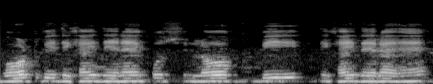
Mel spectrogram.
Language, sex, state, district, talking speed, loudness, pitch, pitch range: Hindi, male, Gujarat, Valsad, 180 wpm, -18 LUFS, 145 Hz, 140-150 Hz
